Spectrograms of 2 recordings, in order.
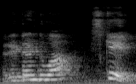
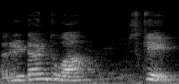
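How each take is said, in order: First: "Return to a scale" drawn out slowly, every word stressed; slow emphatic repeat. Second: Said in the usual way. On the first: Shown as a demonstration. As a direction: spell the term out slowly for notes. ("Return to a scale" धीरे और ज़ोर देकर) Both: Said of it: "long run को ना अपन लोग प्यार से बोलते हैं क्या?".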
